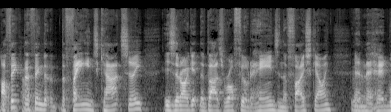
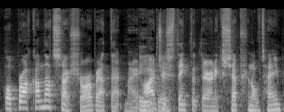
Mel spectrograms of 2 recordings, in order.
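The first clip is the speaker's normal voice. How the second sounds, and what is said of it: Imitates another person's voice. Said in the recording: “best Phil Rothfield impersonation”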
